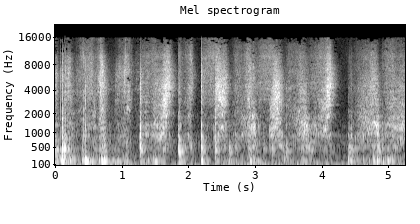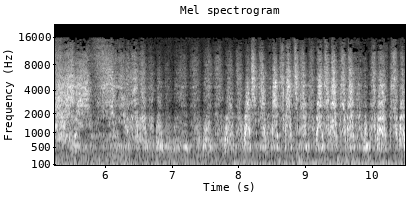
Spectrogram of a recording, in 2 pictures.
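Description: Fingertips and long nails rub and scratch the top and sides of a medium yellow plastic hair-mask jar with a screw lid resting on a wooden table. Bright, raspy scratching strokes swell and fade in uneven bursts, then settle into a steadier, finer scratching texture toward the end.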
